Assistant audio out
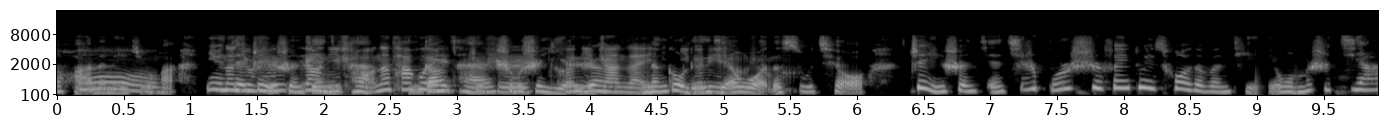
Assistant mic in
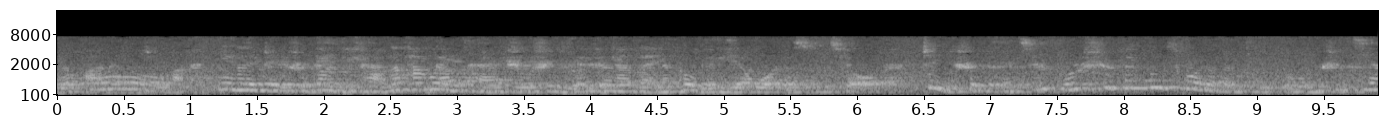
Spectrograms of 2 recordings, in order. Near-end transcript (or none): none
